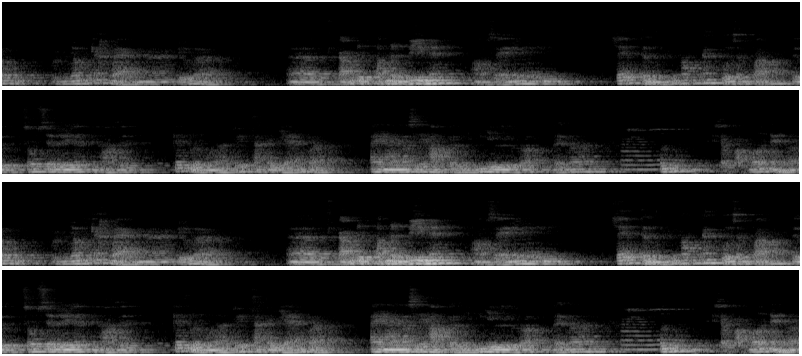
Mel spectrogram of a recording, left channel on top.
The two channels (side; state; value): left; quieter; 3.5 dB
